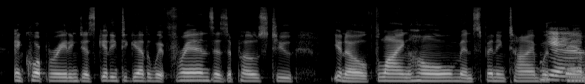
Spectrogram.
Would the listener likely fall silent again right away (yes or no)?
yes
